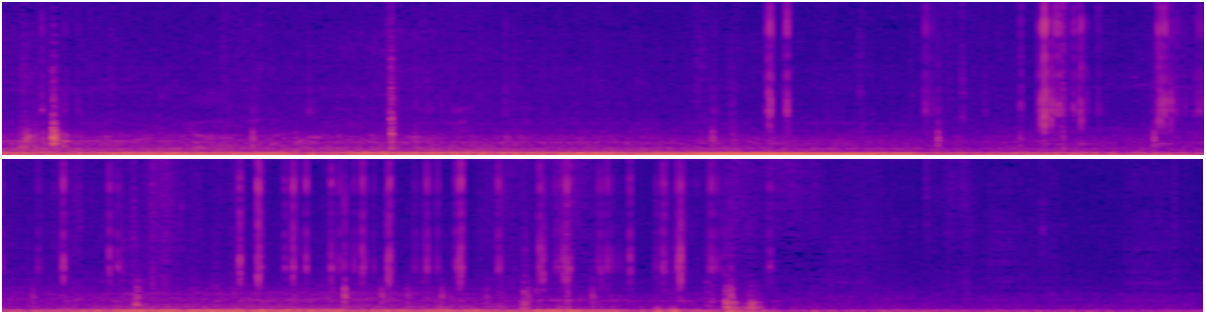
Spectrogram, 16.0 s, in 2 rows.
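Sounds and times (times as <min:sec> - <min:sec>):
sharp clicks and rattles: 0:00.0 - 0:00.6, 0:04.6 - 0:13.3
car engine humming: 0:00.0 - 0:14.8.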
